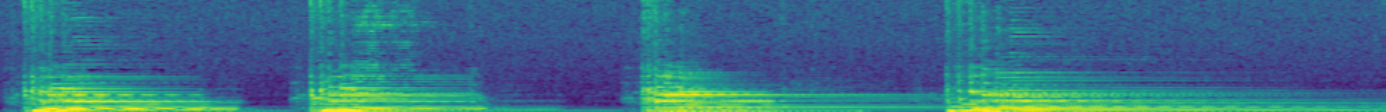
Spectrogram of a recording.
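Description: Four strummed guitar chords, each ringing out for a second or more before the next, moving through a slow progression, clear and close with no voices.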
